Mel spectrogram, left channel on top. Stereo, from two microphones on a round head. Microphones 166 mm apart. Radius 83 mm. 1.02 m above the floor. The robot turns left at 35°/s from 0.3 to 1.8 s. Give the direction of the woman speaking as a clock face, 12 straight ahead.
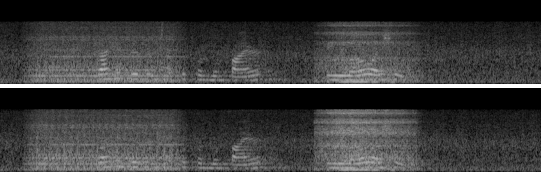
11 o'clock.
